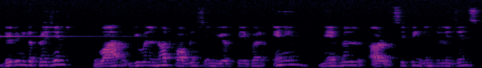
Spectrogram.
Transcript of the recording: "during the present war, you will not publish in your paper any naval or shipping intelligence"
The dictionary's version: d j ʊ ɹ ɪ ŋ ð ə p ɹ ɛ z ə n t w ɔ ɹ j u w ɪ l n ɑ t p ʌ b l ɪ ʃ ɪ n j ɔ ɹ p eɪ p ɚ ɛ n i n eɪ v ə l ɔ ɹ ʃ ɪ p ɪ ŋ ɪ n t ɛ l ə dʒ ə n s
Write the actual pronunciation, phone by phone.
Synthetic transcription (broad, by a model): d j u ɹ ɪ ŋ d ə p ɹ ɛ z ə n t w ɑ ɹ j u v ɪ l n ɑ t p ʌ b l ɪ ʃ ɪ n j ɔ ɹ p eɪ p ɚ ɛ n i n eɪ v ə l ɔ ɹ s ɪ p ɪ ŋ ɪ n t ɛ l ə dʒ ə n s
